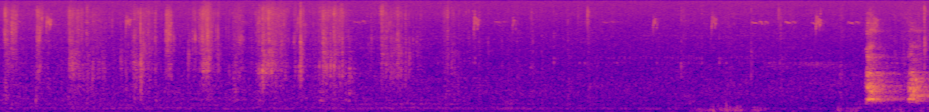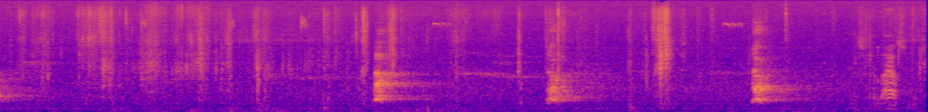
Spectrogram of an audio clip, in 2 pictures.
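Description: A dog barking: about five short barks spread over the second half, with faint clicks and handling noises before them.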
